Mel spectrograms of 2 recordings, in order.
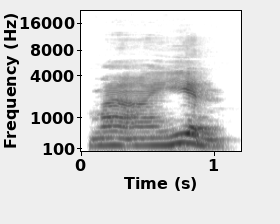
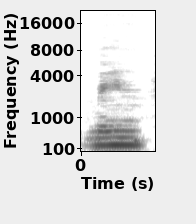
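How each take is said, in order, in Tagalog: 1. Binibigkas ito bilang dalawang pantig, 'ma-yen'. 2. Binibigkas ito bilang isang pantig, gaya ng 'main'. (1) "Pero sa ilaha is mayen" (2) "sa kuan pag sa English is main"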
